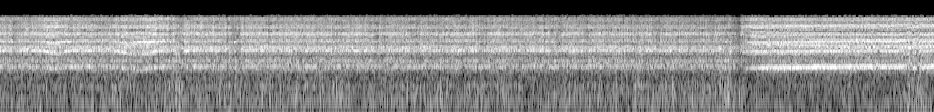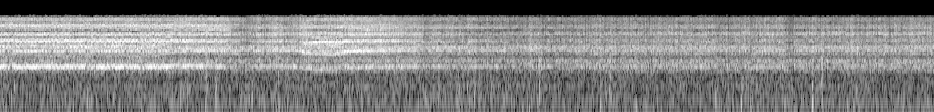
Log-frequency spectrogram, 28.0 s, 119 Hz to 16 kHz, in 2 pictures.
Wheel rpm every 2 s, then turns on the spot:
230, 230, 230, 240, 230, 220, 220, 210, 230, 230, 230, 230, 230, 230.
none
